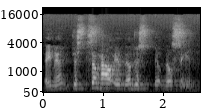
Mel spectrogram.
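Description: An older man preaching a fervent sermon from a church pulpit, often sinking to low, intense tones between amens. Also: fairly even intonation, a little fast, a bit bright. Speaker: pastor. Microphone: pulpit mic. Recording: echoey sanctuary.

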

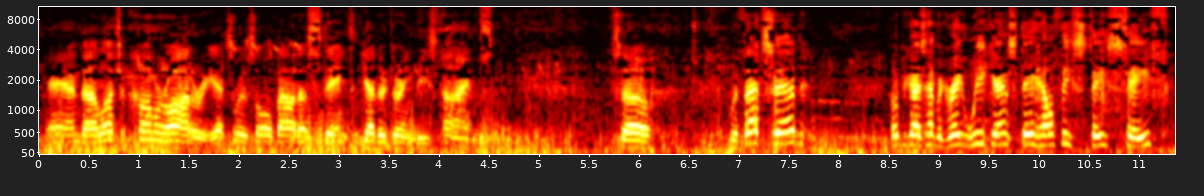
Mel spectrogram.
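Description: Riding a bike outdoors on a sunny street, an older musician vlogger films himself with a phone held close and chats cheerfully, using lots of fillers in this casual update. He speaks a little high with a fairly bright tone. The audio is poor and picks up faint wind.

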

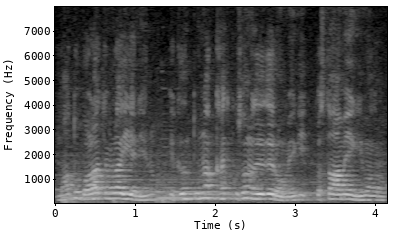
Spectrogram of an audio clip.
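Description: Man, Punjabi accent, village drama, complaining, fast, music behind. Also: high voice, a little mellow. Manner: scolding, complaining. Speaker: young farmer son in a village drama.

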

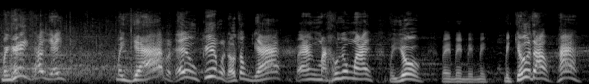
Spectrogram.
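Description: A man's voice: very high-pitched, big pitch swings, racing, bright, forceful tone, a little hiss or hum, exaggerated voice. A man playing a stingy homeowner in a stage comedy sketch, firing back indignant retorts. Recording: live stage with faint audience.

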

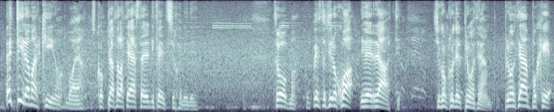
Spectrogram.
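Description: A man commentating his own football game, excitable, shouting at chances and swearing at misses. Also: mid-range voice. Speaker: gaming YouTuber.

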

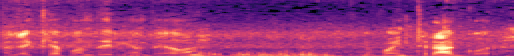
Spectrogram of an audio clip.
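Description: Speaking rapid-fire in a medium-pitched voice with little pitch movement, a young woman from Salvador vlogs casually to a handheld camera at arm's length. Her accent is Bahian Brazilian Portuguese, and the noisy footage, shot at home and on city streets, carries ambient noise.

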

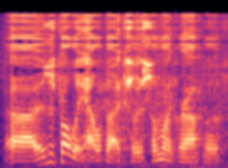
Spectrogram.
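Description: A man's voice: lowish voice, expressive, racing, background noise. A man with a sore throat giving rambling, casual commentary while playing a video game, swearing often. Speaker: let's play commentator.

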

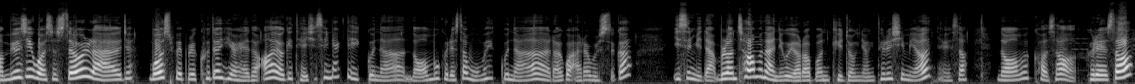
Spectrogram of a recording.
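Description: A woman with a somewhat high voice teaches an English lesson in an animated, drilling way, repeating words many times so listeners can copy them. The sound is dry and close, with no room echo.

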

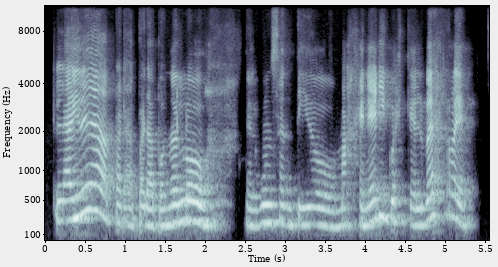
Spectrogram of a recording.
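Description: A woman's voice: medium pitch, reverberant. An Argentine woman teaching a university class, explaining step by step and often checking in with her students. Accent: Argentine Spanish. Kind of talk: online lecture.

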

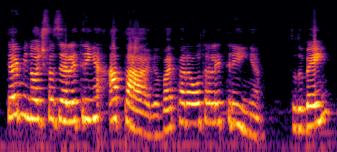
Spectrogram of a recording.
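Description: A woman teacher with a high, bright voice. She speaks gently and coaxingly to young children, giving them step-by-step classroom instructions. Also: animated, fairly quick. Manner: gentle, coaxing, diminutive words.

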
